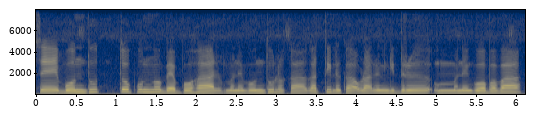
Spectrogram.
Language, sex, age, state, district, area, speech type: Santali, female, 30-45, West Bengal, Birbhum, rural, spontaneous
